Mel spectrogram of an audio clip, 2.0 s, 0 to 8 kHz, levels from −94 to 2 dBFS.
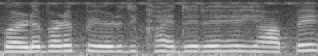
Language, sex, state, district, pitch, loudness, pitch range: Hindi, female, Chhattisgarh, Bilaspur, 275 Hz, -13 LUFS, 265-280 Hz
